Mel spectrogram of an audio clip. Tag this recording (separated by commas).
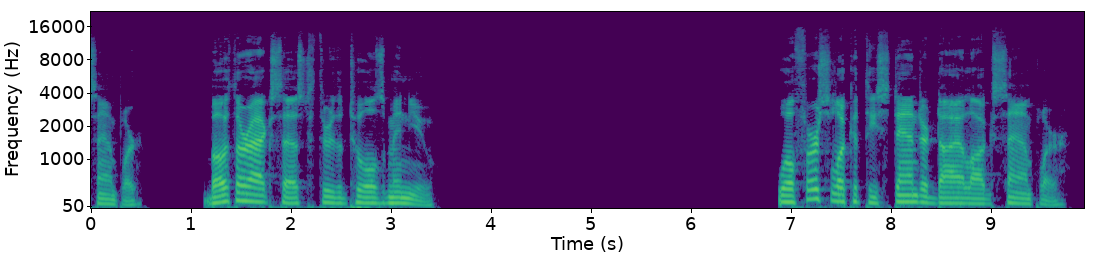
Speech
